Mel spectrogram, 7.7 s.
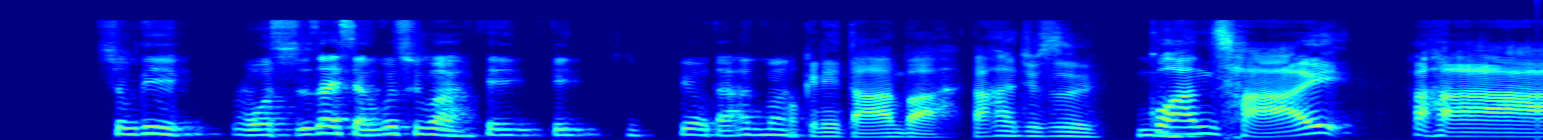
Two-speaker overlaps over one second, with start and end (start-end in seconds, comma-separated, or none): none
